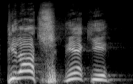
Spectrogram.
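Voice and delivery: high-pitched indignant summons, easing briefly; acted-out imperious scolding; Jesus ordering Pilatos about. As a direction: demand answers, then call him over. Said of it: "Ele podia falar assim pra Pilatos".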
